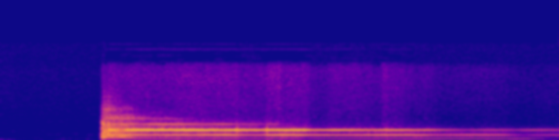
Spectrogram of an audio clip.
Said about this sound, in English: I'm going to ring the bell. And I just kind of want you kind of like to drift with the bell sound. Just follow it gently. No need to do any formal meditative practice. Just kind of go with the bell.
